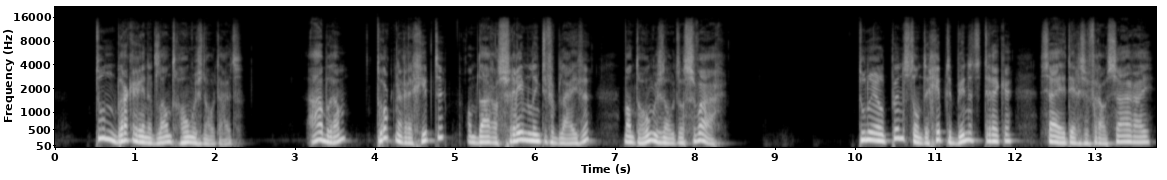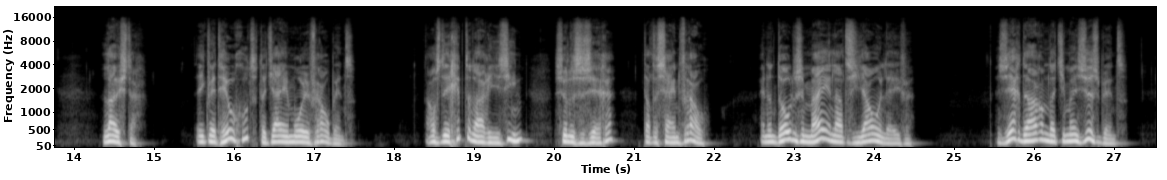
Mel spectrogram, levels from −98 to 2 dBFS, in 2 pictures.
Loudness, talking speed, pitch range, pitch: -18 LUFS, 175 wpm, 135-190 Hz, 160 Hz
